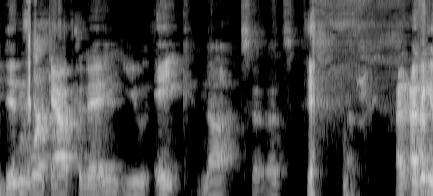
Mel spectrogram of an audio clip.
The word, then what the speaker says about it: Eknauth: start with the easiest part which is the pronouncing my name for everybody it's ACH not like no pain so if you didn't work out today you ache not so that's I think it's more of an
